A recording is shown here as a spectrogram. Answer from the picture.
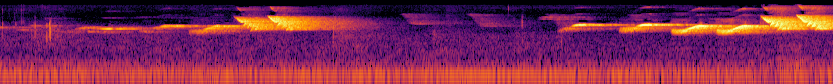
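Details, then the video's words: A nervous Double-collared seedeater being prepared for song contests sings two fast, high phrases of bright, slurred notes stepping upward, with a low steady hum in the background. "Coleiro Top Transtornado"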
